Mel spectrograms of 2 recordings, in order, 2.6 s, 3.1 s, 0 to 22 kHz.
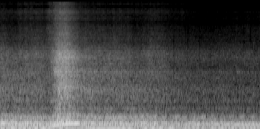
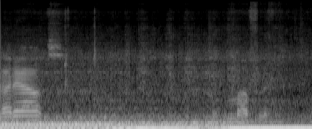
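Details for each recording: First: Chevrolet C10 truck V8 idling after frame crack welded and exhaust reconnected; loud, deep, open rumble with no tapping or puffing because the exhaust cutout is open, not a leak; muffler sounds good either way. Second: Possibly 1970 Chevrolet C10 V8 after frame crack welded and exhaust reconnected, possibly Flowmaster mufflers with a cutout, in park before warm-up: deep even burble climbing smoothly on throttle blips, no misses or rattles; healthy exhaust.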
